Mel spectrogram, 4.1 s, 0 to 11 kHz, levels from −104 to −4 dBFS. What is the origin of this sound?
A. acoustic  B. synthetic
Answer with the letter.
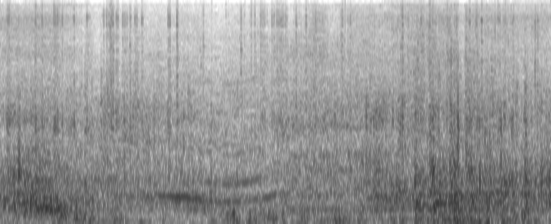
A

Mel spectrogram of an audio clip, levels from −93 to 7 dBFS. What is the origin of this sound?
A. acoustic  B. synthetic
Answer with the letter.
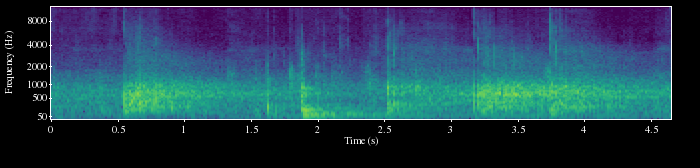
B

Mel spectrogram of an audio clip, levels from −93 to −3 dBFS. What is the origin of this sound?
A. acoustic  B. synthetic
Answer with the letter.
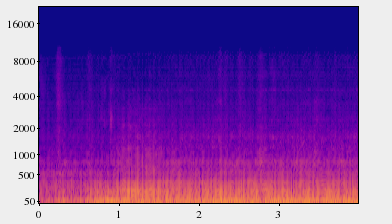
B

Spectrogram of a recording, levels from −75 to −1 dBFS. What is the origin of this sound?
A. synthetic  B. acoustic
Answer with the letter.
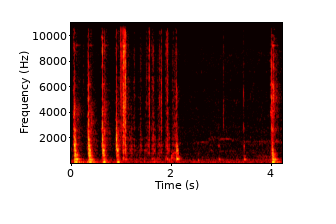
B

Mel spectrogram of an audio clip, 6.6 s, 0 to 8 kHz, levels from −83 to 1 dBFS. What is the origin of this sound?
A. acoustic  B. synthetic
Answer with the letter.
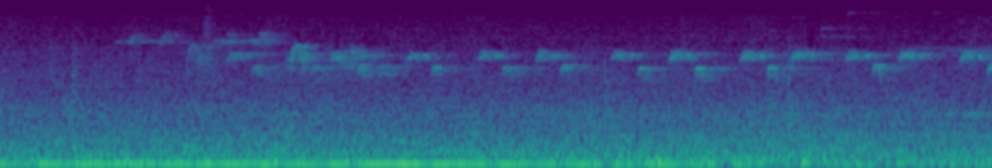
A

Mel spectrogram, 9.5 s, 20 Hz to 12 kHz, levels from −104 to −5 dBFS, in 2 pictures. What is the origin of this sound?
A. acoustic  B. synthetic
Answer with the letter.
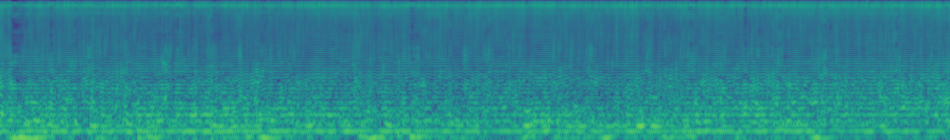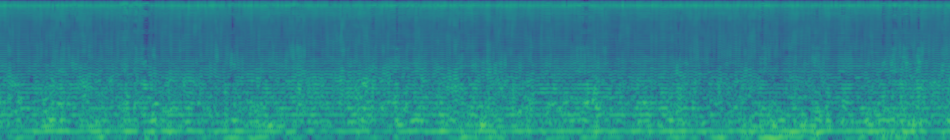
B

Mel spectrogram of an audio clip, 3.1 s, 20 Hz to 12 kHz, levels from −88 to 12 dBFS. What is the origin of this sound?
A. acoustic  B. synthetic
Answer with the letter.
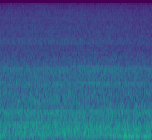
A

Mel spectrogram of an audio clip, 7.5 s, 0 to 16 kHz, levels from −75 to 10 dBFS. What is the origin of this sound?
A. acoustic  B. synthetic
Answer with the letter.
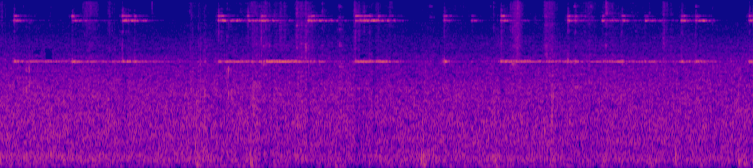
B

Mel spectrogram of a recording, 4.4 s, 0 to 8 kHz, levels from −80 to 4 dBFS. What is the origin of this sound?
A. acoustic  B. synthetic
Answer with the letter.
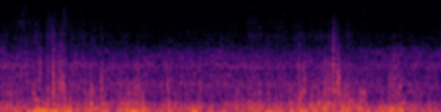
A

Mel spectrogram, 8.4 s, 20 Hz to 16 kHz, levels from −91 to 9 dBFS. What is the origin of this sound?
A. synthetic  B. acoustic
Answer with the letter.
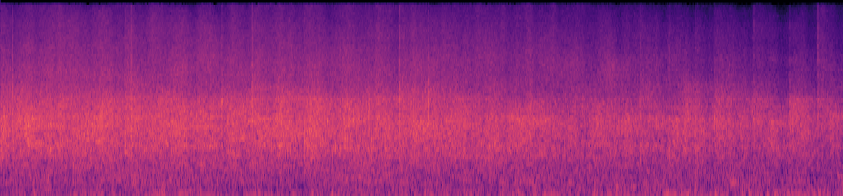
A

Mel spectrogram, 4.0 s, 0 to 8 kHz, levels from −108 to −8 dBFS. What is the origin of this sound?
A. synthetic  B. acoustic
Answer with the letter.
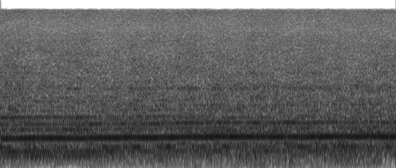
A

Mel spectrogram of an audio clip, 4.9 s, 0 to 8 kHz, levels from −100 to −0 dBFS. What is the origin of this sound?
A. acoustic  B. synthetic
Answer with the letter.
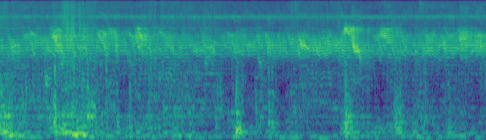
B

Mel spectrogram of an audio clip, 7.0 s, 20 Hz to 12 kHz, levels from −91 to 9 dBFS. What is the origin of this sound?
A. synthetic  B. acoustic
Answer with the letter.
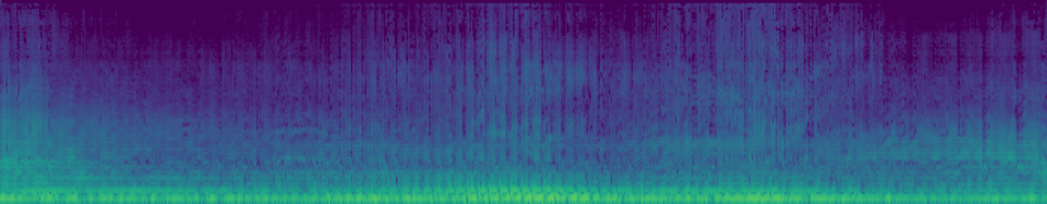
A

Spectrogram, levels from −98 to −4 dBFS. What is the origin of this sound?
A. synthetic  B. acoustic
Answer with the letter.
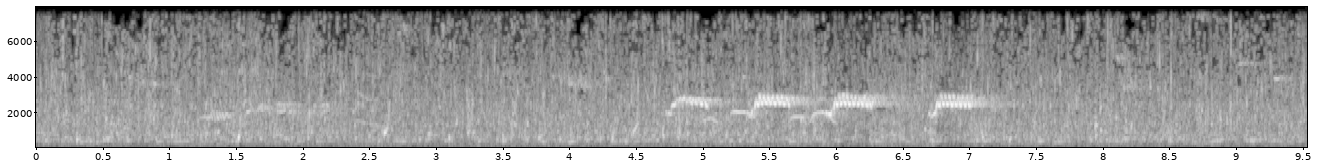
B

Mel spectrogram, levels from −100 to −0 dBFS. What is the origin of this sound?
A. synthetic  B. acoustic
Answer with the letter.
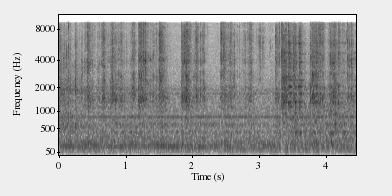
B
